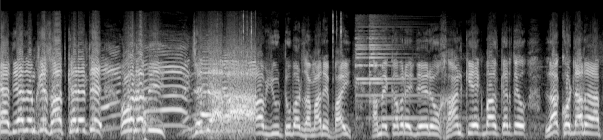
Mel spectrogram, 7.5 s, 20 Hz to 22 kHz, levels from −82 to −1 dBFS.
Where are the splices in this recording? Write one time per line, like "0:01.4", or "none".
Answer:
0:03.2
